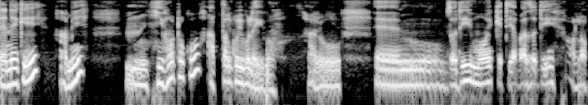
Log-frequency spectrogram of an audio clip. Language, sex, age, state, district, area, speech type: Assamese, female, 30-45, Assam, Sivasagar, rural, spontaneous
